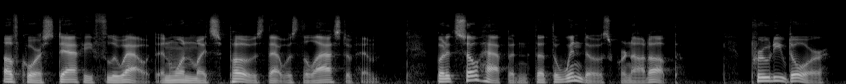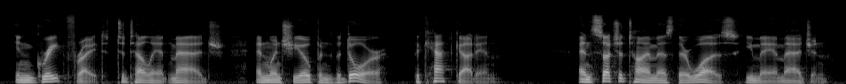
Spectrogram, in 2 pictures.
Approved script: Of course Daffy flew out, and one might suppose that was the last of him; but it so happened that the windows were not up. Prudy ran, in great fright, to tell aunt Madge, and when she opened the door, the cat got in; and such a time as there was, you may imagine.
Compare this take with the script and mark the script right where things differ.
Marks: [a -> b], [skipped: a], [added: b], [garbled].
Of course Daffy flew out, and one might suppose that was the last of him; but it so happened that the windows were not up. Prudy [ran, -> door] in great fright, to tell aunt Madge, and when she opened the door, the cat got in; and such a time as there was, you may imagine.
